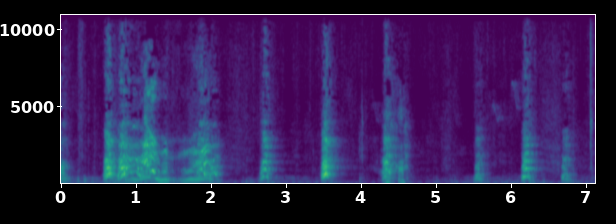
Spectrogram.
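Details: Village mother dog with her four puppies barks at a person who tried to play with the pups. Short harsh barks come in uneven bursts, about seven over seven seconds, with a longer ragged run near the start.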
